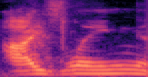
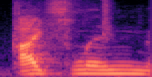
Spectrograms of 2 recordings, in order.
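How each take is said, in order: First: It begins with an 'eye' sound, ending 'ling'. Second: It begins with an 'eye' sound, ending 'land'. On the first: "people are like" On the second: "people are like"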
